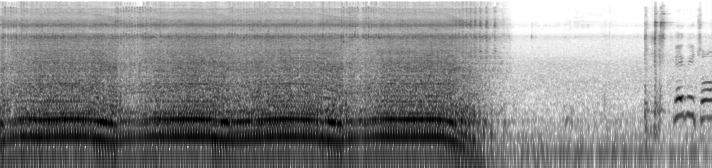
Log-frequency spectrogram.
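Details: Honda-powered Husqvarna mower: buzzy beat sags and recovers every couple of seconds before shutting off; owner doubts the choke, suspects the carburetor emulsion tube needs removing. Cause unconfirmed.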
